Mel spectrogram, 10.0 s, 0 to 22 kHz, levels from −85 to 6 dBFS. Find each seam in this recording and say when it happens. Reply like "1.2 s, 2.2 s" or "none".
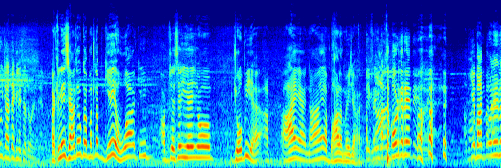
7.3 s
